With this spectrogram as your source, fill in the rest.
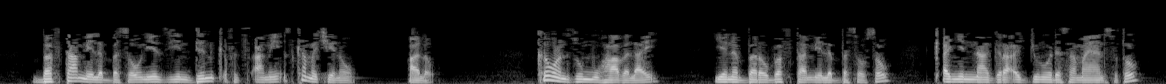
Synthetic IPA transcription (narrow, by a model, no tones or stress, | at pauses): bəft̪ʰamjɛləbːəsəwnjɛzːihɨnd̪ɨnkʼfɨsʼːa̰me̞ʔɨskʰəmət͡ʃʰe̞nəw | ʔalə̰w | kʰəwɔnzumuɦaβəlaj | jɛnəbːəɾəwbəft̪ʰamjɛləbːəsəwsəw | kʼəɲːɨnːaɡɨɾaʔɨd͡ʒːunwɔd̪əsəmajansɨt̪ʰo̞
